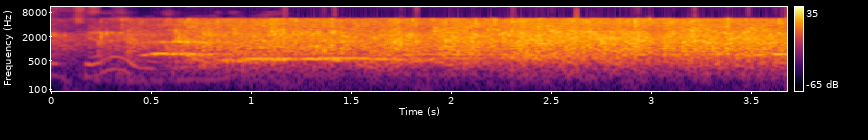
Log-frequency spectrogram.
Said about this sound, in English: He gets an applause for being late.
